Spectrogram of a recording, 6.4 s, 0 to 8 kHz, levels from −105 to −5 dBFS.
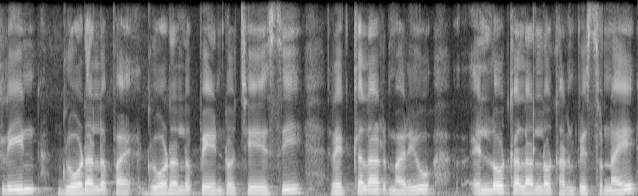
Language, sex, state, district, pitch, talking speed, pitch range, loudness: Telugu, male, Telangana, Hyderabad, 135 Hz, 120 wpm, 130-145 Hz, -17 LUFS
